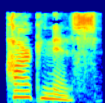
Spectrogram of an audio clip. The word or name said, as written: Harkness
